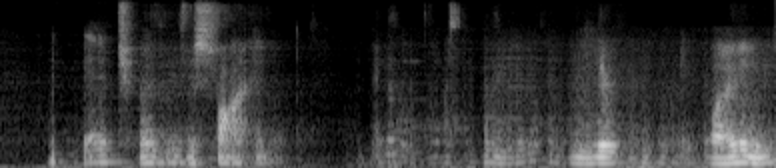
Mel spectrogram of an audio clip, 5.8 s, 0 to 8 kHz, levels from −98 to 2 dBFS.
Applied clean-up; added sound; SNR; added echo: neural mask model DeepFilterNet 3.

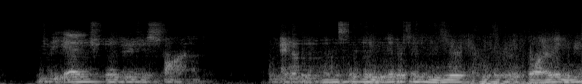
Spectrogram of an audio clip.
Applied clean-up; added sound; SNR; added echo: neural separator model SepFormer DNS4.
